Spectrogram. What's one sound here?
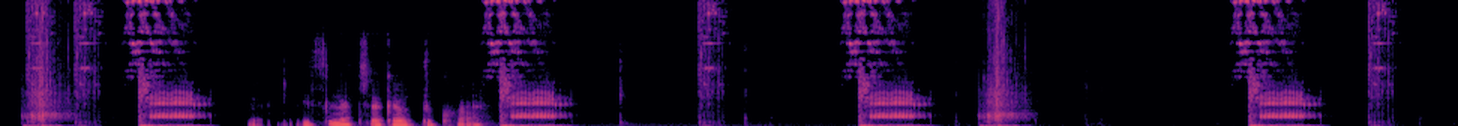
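Video game attack sound effects ring out repeatedly.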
